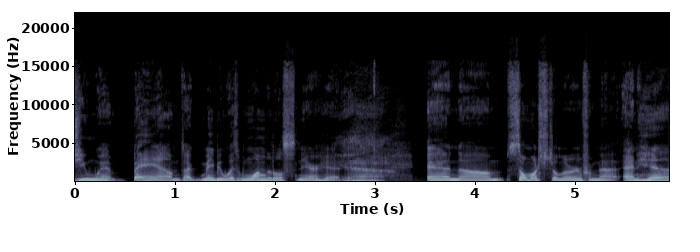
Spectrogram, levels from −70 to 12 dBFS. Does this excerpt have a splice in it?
no; 0 cuts

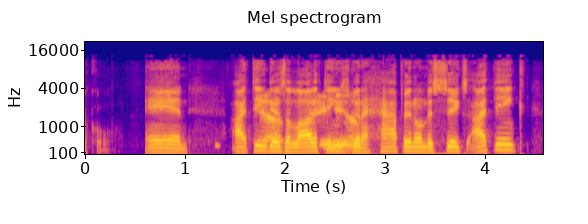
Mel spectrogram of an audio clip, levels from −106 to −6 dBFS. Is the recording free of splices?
yes; 0 cuts

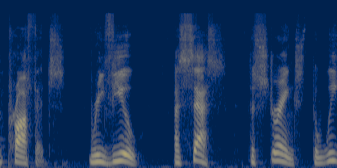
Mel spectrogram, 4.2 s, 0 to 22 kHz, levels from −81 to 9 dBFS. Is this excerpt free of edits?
no; 1 cut; at 0.9 s

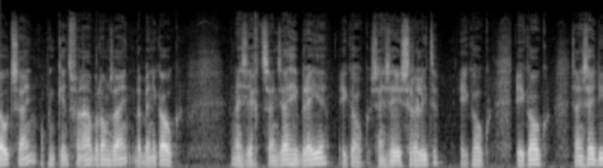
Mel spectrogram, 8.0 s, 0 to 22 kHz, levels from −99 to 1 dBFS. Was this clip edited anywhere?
yes; 1 cut; at 6.8 s

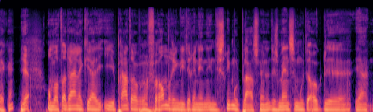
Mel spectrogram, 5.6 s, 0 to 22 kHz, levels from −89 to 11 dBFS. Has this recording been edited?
no; 0 cuts

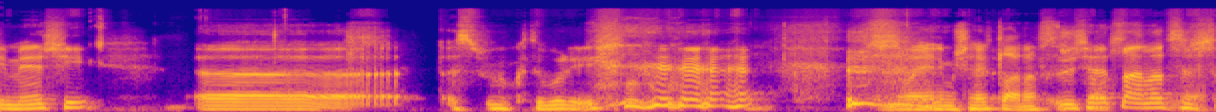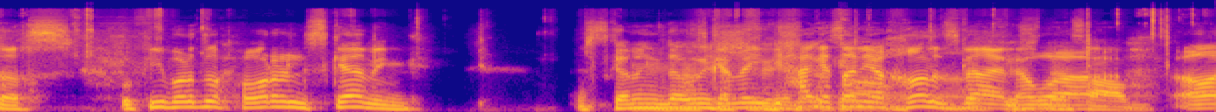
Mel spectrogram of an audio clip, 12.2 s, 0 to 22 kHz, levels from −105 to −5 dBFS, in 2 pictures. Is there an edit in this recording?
no; 0 cuts

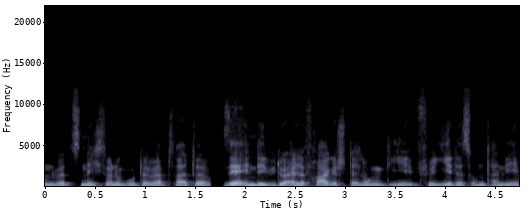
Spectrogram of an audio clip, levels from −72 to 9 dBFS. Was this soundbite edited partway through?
yes; 1 cut; at 1.6 s

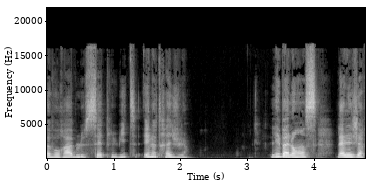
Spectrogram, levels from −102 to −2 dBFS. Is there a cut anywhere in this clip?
no; 0 cuts

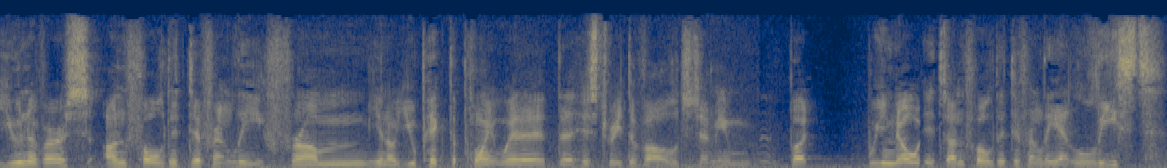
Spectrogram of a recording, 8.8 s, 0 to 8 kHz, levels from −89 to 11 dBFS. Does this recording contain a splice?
yes; 2 cuts; at 5.8 s, 6.9 s

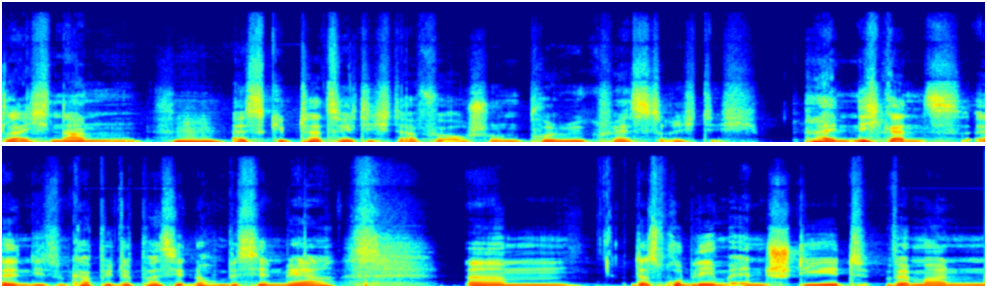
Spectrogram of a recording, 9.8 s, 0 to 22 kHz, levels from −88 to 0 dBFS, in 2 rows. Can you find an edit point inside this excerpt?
yes; 2 cuts; at 1.2 s, 4.0 s

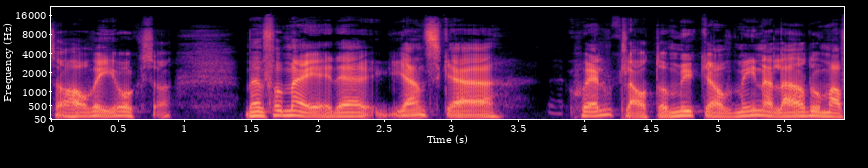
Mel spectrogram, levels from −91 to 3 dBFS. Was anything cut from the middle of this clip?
no; 0 cuts

